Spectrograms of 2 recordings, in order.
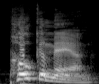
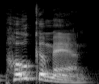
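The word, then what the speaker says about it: Pokémon: it to kids and in that tape they pronounce it as polka man okay they say polka man this is the variant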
